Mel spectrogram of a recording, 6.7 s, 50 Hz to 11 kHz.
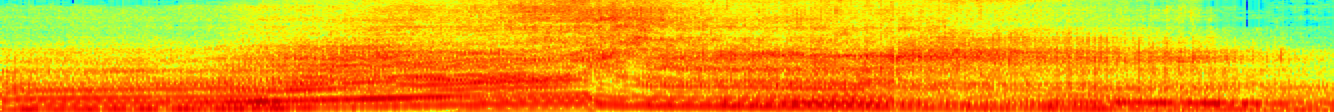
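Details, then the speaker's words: Honda CB750 fitted with a Delkevic exhaust, first fired without a silencer: a loud, raw exhaust that climbs in pitch then drops back as the revs fall, crisp and even with no misfire, a healthy open pipe. "So at this point I shall just ponder it and we'll fire it up without it and see what it sounds like. I'm sure it won't be as loud as the Ducati."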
